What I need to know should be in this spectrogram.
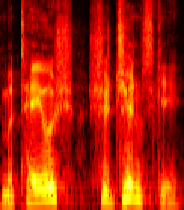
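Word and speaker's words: Mateusz Szczeciński: onto our audience so whenever you see the SZ in a Polish word it's pronounced sh and when you see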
